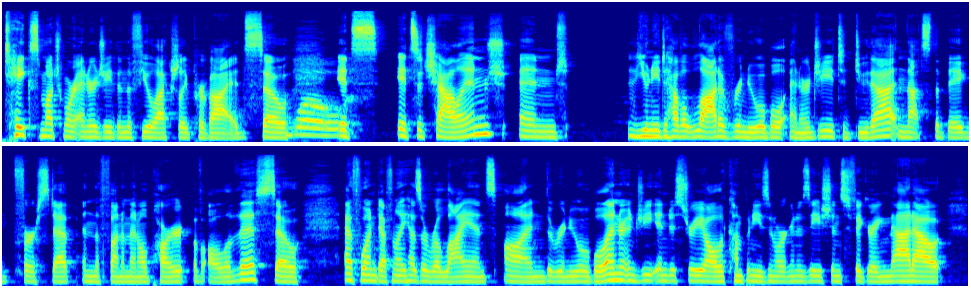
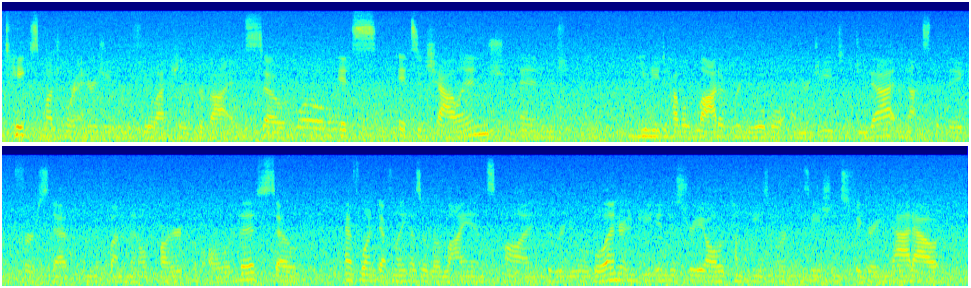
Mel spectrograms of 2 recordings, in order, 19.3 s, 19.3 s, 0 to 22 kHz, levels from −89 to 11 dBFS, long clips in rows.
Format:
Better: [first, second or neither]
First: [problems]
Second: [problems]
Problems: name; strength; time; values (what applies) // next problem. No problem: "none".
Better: first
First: none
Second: hiss; loud; throughout; 1 dB below the speech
